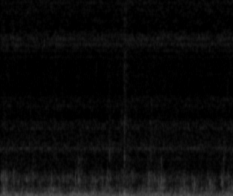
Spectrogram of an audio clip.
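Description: Pak choi blanching in a pot of boiling hot water on the stove, a steady close bubbling and hissing roil that holds evenly throughout, with no voices.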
